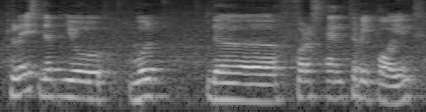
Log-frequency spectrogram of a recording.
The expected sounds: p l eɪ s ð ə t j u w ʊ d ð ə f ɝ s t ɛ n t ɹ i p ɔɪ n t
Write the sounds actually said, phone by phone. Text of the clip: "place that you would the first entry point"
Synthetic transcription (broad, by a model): p l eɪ s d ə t j u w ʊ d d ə f ɝ s t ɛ n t ɹ i p ɔɪ n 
